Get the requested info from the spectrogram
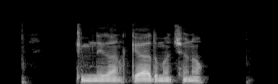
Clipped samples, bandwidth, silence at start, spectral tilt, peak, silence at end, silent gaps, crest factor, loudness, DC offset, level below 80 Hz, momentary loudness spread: under 0.1%; 7 kHz; 0.2 s; -7.5 dB/octave; 0 dBFS; 0.75 s; 0.41-0.75 s; 20 dB; -18 LUFS; under 0.1%; -42 dBFS; 9 LU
